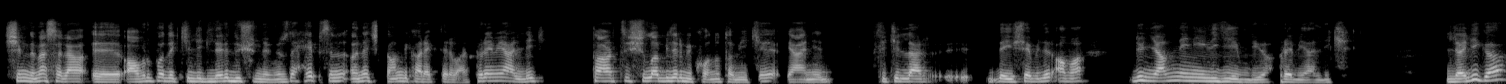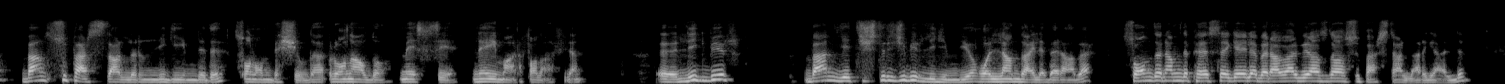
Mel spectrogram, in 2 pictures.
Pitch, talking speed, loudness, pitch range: 135 Hz, 130 wpm, -23 LUFS, 115-160 Hz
